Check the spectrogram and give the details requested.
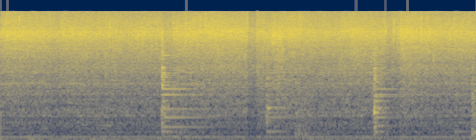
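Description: Onion, tomato and capsicum masala sizzling in hot oil in a steel kadhai while being stirred with a wooden spatula, which scrapes the pan three times, about once a second, over a steady hiss.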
